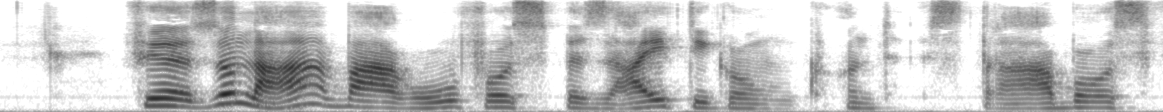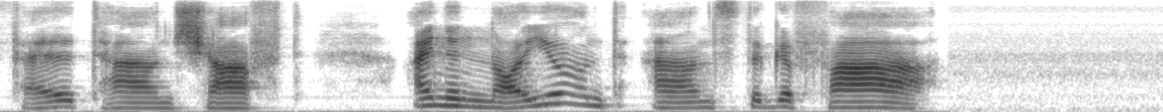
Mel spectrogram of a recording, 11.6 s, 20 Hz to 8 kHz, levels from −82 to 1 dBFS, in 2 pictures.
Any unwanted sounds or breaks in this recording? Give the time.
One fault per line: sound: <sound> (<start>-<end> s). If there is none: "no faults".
no faults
